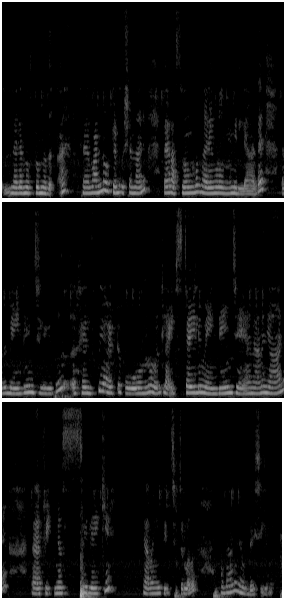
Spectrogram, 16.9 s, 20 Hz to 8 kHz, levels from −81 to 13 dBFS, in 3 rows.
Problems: low volume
